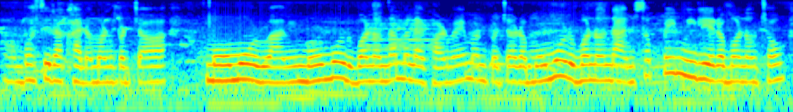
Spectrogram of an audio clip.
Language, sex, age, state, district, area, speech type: Nepali, female, 30-45, West Bengal, Darjeeling, rural, spontaneous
